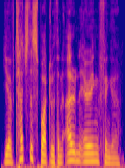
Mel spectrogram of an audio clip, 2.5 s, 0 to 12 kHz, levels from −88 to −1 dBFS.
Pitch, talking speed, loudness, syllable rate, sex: 145 Hz, 215 wpm, -17 LUFS, 5.7 syllables/s, male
